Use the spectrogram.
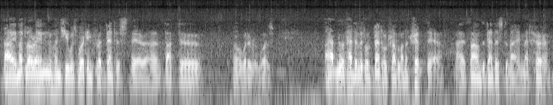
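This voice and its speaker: Low-voiced genteel businessman, played by a man. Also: fast, close to an everyday voice, poor audio. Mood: formal, apologetic. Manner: formal, genteel, hesitant. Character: polite, evasive, rueful male brokerage company president. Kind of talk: 1950s radio drama acting. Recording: vintage radio recording under rain noise. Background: steady rain sounds.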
